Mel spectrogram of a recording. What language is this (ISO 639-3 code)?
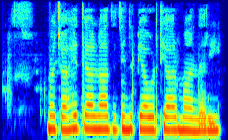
pus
